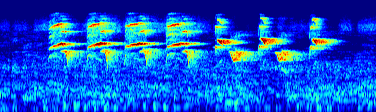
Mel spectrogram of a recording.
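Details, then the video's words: Thrush delivering a melodious run of seven bright, high whistled notes, each sharply falling, repeated about every half second. "Burung anis teleng suara merdu"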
